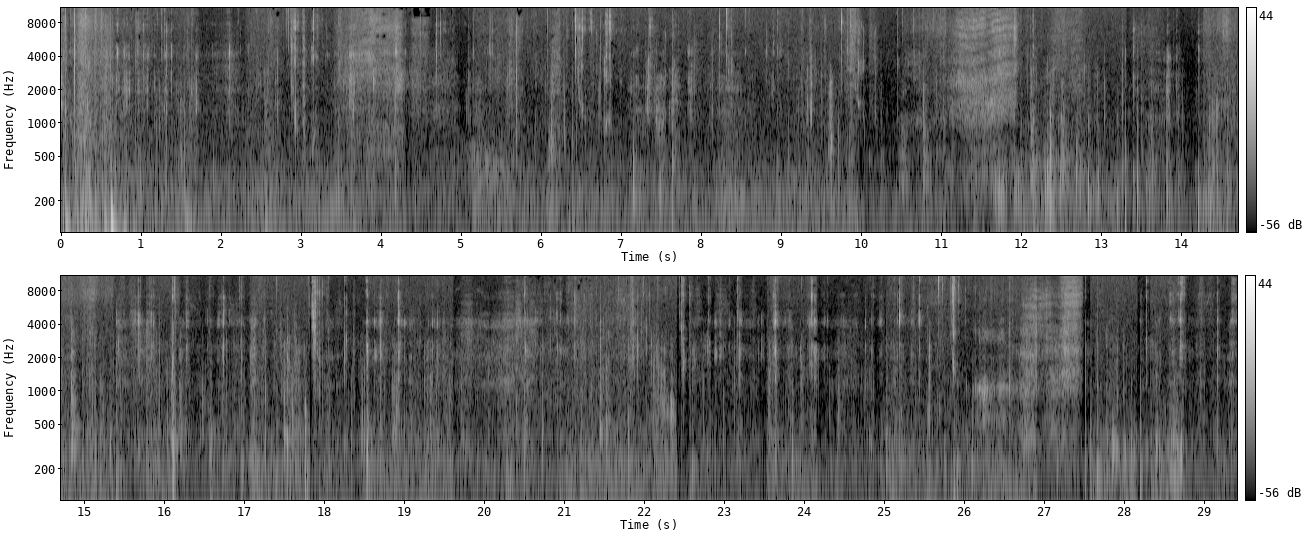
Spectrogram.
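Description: Close-miked eating of a soft layered cream crepe cake: steady wet chewing and lip-smacking mouth sounds, with one sharp knock about a second in.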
